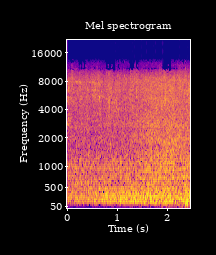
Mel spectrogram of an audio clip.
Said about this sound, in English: And now, see, most of that is wind you can hear rather than rain.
